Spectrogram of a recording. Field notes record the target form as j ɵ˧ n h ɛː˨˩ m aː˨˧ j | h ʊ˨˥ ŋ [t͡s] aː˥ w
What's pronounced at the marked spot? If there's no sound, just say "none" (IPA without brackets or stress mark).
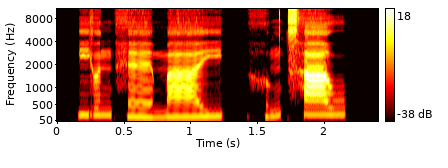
t͡sʰ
